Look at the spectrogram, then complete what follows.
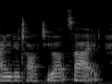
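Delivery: very quiet, hushed, rushed murmur, hard to catch. Telling a story of waiting to order, quoting a guy who talked so quietly. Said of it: "he talks so quietly".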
